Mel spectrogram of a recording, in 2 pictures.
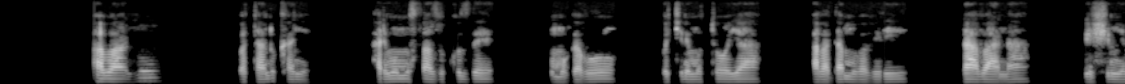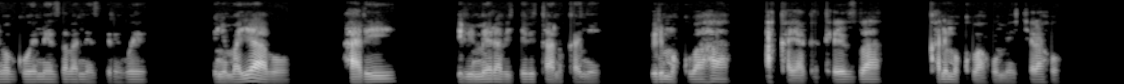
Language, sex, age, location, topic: Kinyarwanda, male, 36-49, Kigali, health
